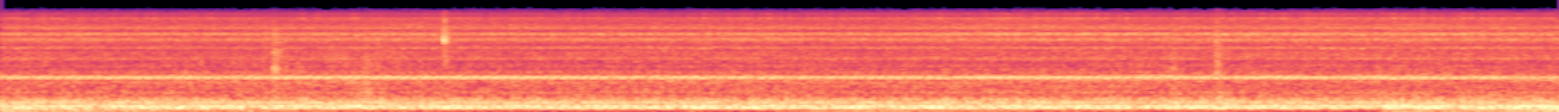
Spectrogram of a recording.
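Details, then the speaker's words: Heil gas furnace, no-heat call: steady high squeal over the furnace's even rumble, unchanging in pitch; noisy exhaust inducer fan motor. "I misquoted. It's the inducer fan for the exhaust. So, let's get the heat back on."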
